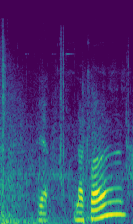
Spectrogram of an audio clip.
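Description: A rifle reloads with metallic clicks.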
